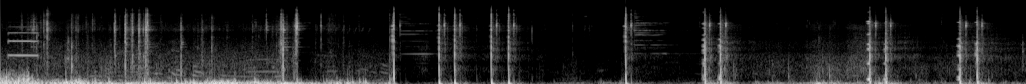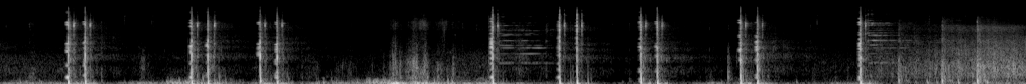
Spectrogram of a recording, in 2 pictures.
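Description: Carbine gunfire during a USPSA stage: many sharp shots, mostly in quick pairs (double taps), spaced through the run with short gaps between strings. A loud low rumble fills the first few seconds, under the first shots.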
